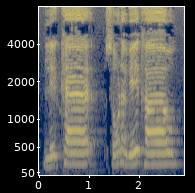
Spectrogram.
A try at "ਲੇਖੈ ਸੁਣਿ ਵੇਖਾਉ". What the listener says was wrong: ਇਕਠਾ ਨੀ ਬੋਲ ਦੇਣਾ ਵੱਖਰਾ ਪਦ ਉਚਾਰਨ ਕਰਨਾ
